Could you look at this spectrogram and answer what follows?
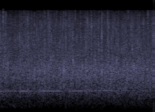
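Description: Dense, steady audience applause at a live concert in Botniahallen, a continuous wash of clapping from a large crowd with no talking over it.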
